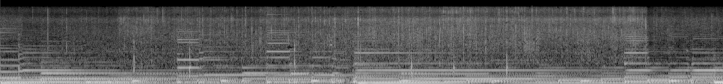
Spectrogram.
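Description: Diced potatoes and onions sizzling as they fry in a wok, stirred with a wooden spatula. The sizzle is strongest from about a second in and drops away near the end, over background music with sustained notes.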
